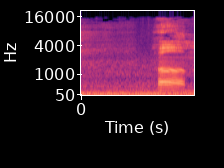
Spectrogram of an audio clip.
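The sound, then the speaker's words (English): Steady low road rumble fills the inside of a moving car, a dense constant drone with no breaks, and a voice briefly cuts in near the end. “This one, I apologize for the road noise. If there is a lot of road noise, I apologize.”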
